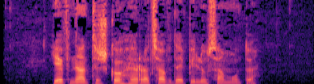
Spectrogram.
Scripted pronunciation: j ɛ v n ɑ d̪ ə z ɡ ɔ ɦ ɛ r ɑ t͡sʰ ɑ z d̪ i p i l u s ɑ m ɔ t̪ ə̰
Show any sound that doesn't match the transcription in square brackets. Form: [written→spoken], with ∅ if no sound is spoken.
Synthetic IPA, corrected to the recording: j ɛ v n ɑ d̪ ə [z→ʒ] ɡ ɔ ɦ ɛ r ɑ t͡sʰ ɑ [z→v] d̪ [i→ɛ] p i l u s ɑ m [ɔ→u] t̪ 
